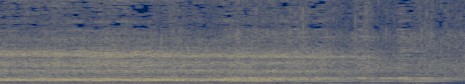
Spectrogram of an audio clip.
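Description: A woman's voice holding a long final note with a wide, wavering vibrato over a sustained low accompaniment chord, as a gospel song closes; the music dies away near the end.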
